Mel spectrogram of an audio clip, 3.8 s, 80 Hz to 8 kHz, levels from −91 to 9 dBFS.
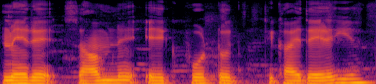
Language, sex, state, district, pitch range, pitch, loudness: Hindi, male, Rajasthan, Jaipur, 105-115 Hz, 110 Hz, -16 LUFS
